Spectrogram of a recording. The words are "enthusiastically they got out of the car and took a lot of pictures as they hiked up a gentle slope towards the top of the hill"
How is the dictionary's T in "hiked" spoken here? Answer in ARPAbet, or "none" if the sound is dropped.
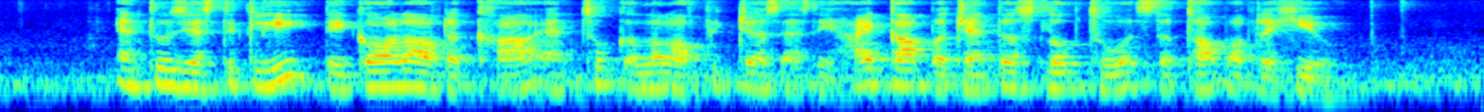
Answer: none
